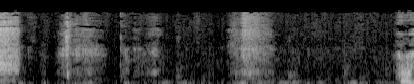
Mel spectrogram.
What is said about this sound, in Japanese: 今、神社の坂を登っているのでちょっとね、息は切れておりますが。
